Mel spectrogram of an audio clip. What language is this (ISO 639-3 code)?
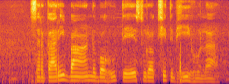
bho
